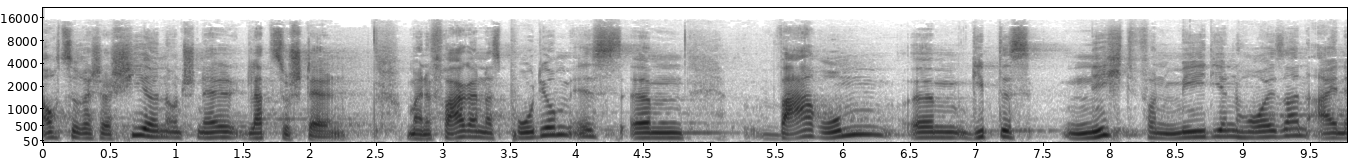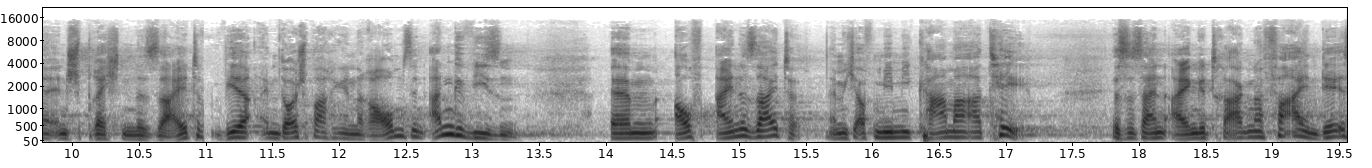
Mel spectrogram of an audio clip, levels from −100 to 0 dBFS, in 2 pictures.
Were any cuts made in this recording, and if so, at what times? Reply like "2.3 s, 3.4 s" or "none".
11.0 s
